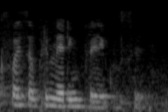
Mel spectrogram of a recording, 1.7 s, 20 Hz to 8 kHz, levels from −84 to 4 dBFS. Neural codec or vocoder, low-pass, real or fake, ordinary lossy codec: vocoder, 44.1 kHz, 128 mel bands, Pupu-Vocoder; 7.2 kHz; fake; MP3, 24 kbps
